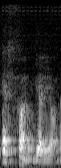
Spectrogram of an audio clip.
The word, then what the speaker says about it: Euangelion: Das Ü wird auch als V ausgesprochen, sodass wir Evangelion haben, Evangelium.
